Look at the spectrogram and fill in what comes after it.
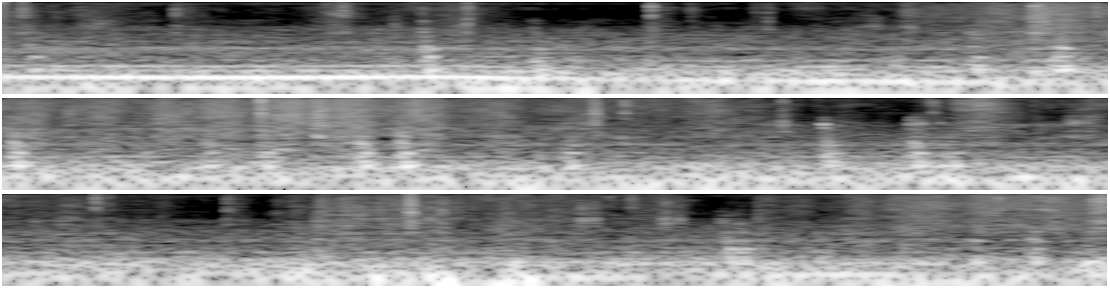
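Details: Nissan Rogue just back from another shop with a replaced engine and no mileage on it; low road rumble with scattered sharp clunks over small bumps, traced to a sway bar link knock, likely left untightened.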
